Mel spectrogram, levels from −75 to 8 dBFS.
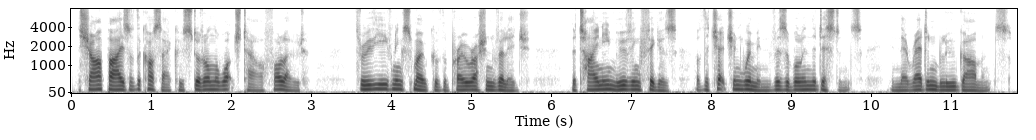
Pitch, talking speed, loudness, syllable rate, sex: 125 Hz, 205 wpm, -19 LUFS, 6.1 syllables/s, male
